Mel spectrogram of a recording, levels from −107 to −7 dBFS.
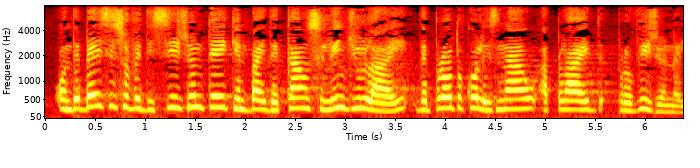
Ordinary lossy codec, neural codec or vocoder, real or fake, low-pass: none; none; real; none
